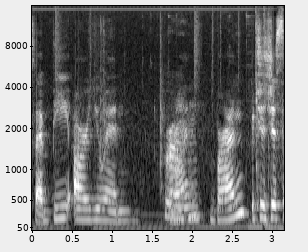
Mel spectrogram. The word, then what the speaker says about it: Brun: How would you pronounce that? B-R-U-N.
